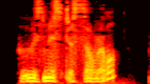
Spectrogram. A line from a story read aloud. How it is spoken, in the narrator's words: Jamie asked in a deceptively mild tone of voice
